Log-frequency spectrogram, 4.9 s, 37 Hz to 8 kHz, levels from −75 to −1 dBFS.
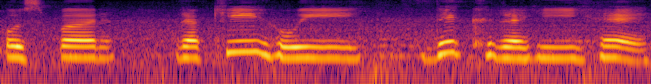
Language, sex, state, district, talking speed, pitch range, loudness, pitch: Hindi, male, Madhya Pradesh, Dhar, 85 wpm, 195-220 Hz, -14 LUFS, 200 Hz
